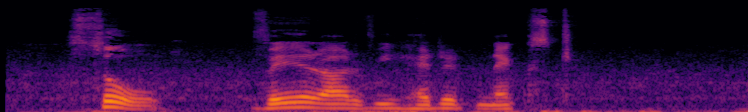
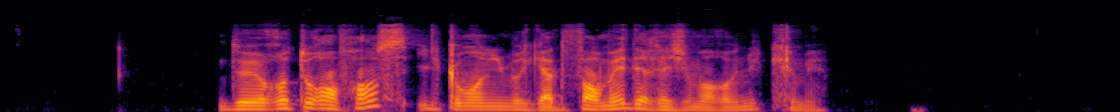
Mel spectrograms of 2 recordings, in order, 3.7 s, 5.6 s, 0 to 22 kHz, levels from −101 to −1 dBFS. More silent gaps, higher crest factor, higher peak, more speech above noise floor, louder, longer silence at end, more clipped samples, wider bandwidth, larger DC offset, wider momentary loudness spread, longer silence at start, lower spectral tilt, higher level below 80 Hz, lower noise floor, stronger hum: neither; about the same, 18 dB vs 22 dB; second, -20 dBFS vs -6 dBFS; second, 23 dB vs over 63 dB; second, -36 LUFS vs -27 LUFS; second, 0 s vs 1.5 s; neither; first, 15.5 kHz vs 9.4 kHz; neither; first, 19 LU vs 12 LU; second, 0.35 s vs 1.1 s; first, -7 dB/octave vs -5.5 dB/octave; about the same, -62 dBFS vs -60 dBFS; second, -58 dBFS vs under -90 dBFS; neither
